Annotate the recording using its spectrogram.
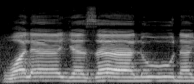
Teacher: تو اس لام کو تھوڑا سا لمبا کرنا ہے، ولا یزالون، یہاں پر یہ زا ہے، ذال نہیں پڑھنی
